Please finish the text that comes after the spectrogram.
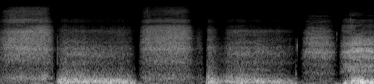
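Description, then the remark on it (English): A person imitates a man breathing hard only through his nose with his mouth shut: about six loud, rushing breaths in quick succession, each separated by a brief pause. “But he sits up and he's just breathing hard, just out of his nose. His mouth is shut.”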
